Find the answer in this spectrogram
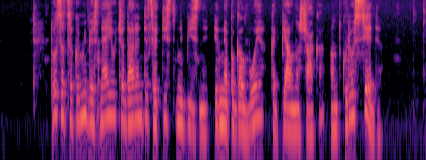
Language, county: Lithuanian, Panevėžys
